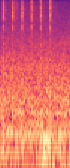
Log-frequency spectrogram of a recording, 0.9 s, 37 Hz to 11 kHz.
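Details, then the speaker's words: Rapid, evenly spaced sharp clicks, about six to eight per second, from a PiezoWave2 shockwave probe with 20 mm standoff, reduced power, treating a sedated horse's middle hock joint; shockwave therapy device firing. "so this counter it's set up to stop every 4,000 clicks that's just to help the administrator keep track"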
